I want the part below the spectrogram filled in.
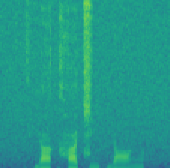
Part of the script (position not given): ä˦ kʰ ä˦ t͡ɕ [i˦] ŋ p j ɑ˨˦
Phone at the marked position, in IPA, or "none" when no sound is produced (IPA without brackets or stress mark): i˨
